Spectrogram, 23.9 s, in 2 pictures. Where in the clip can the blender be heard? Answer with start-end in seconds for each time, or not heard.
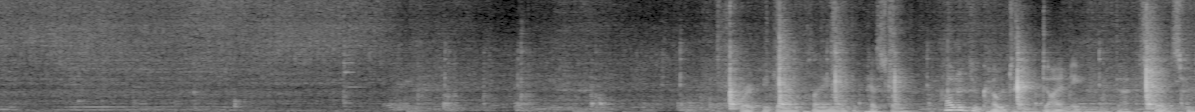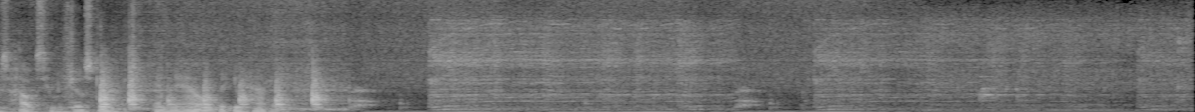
0.0-23.8.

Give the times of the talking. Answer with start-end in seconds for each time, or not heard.
7.4-14.9.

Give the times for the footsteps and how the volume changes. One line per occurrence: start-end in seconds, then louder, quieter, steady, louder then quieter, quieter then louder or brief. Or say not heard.
not heard.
